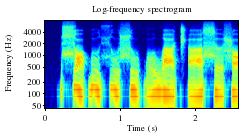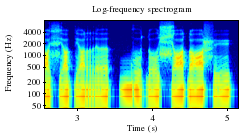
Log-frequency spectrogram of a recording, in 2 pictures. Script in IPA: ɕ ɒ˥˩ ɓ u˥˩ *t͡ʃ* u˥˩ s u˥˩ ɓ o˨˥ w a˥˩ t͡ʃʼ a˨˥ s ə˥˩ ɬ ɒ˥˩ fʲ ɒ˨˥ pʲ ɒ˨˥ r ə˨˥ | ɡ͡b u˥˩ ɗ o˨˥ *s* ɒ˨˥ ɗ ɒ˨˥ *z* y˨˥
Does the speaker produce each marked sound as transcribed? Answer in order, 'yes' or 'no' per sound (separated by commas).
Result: no, no, no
